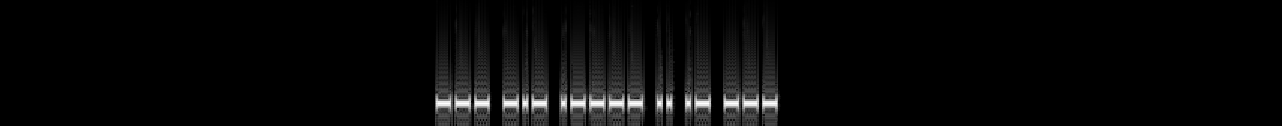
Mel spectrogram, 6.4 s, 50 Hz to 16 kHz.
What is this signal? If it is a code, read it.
Morse code, heard as a keyed tone, about 50 wpm, 700 Hz. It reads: OK1IAO
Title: DXCC-100 Call Signs - 6 Characters - Repeated 3x - 50wpm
